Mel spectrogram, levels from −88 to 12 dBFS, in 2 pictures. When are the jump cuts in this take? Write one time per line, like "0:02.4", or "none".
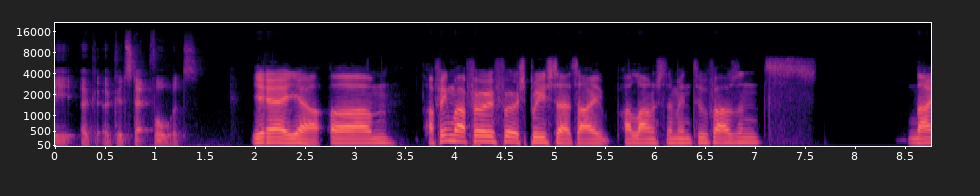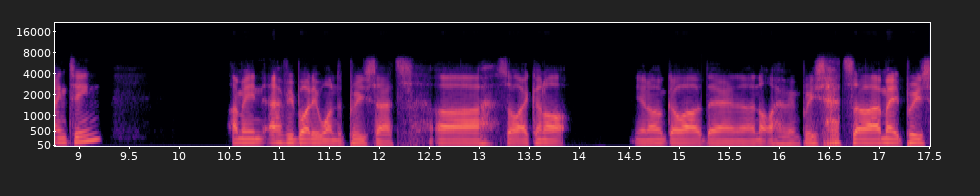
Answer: none

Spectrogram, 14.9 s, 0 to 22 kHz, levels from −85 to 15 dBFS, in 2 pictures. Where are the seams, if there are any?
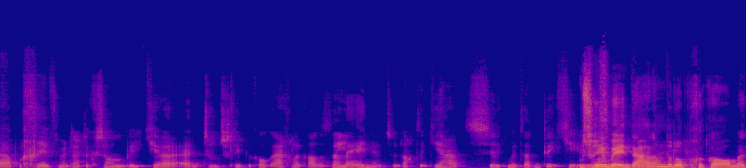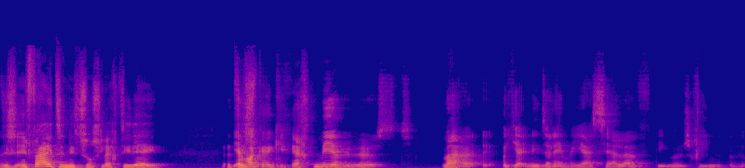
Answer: none

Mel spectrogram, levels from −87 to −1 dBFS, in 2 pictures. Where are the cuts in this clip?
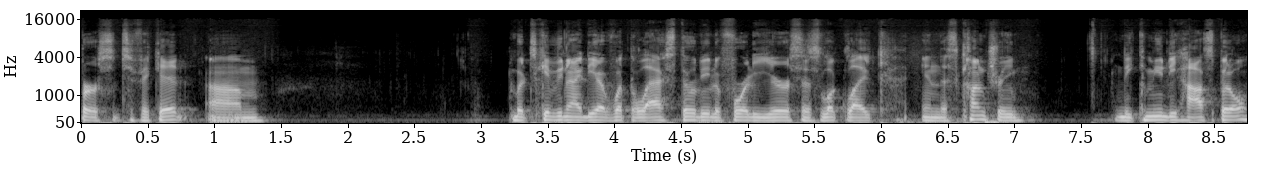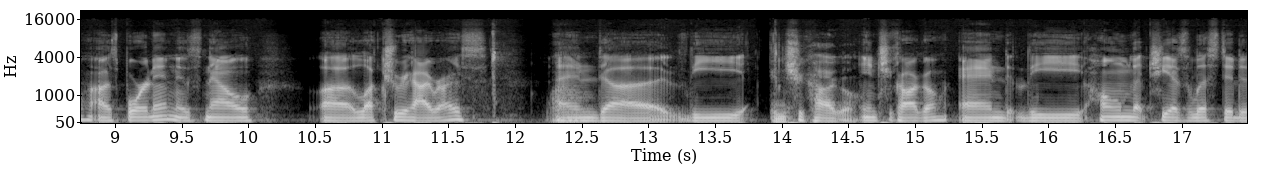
0:13.8

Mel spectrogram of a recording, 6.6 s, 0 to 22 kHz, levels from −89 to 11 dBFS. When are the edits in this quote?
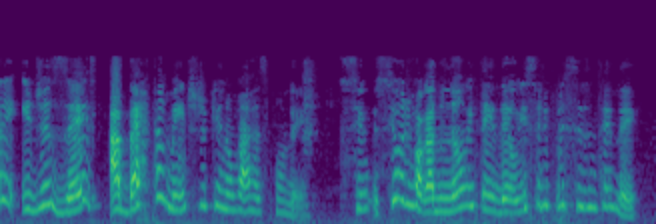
0:00.9
0:03.4

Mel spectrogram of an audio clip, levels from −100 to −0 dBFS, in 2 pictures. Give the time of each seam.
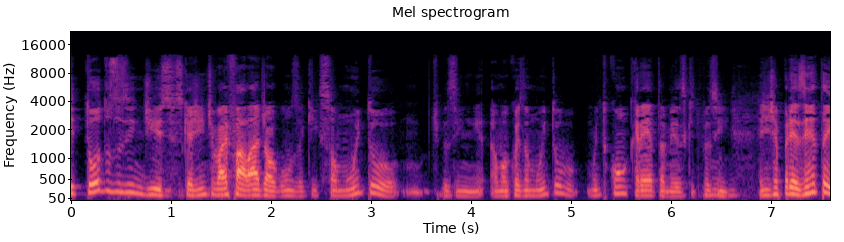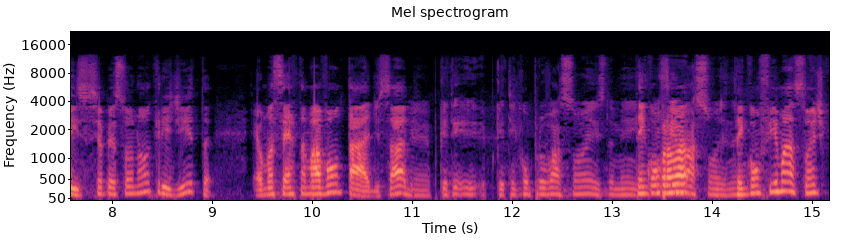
none

